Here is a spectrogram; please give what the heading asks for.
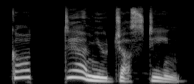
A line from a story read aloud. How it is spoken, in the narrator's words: gasped Peter, wiping the tears of pain from his eyes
